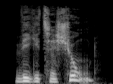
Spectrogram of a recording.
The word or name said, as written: vegetation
